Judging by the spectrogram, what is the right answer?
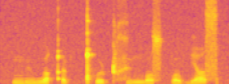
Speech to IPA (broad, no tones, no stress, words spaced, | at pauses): mʉwuqʼeʈ ǃʰuʈ xʉn̪usˤpu ɠesˤ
